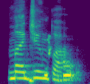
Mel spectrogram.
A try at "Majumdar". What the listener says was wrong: Majumdar. There is an R at the end, and every letter is pronounced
